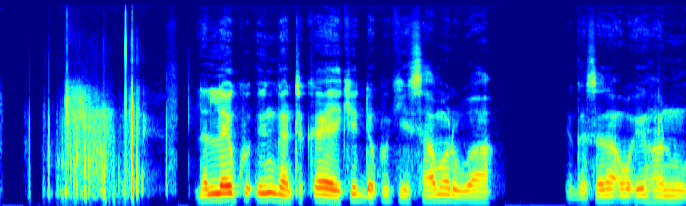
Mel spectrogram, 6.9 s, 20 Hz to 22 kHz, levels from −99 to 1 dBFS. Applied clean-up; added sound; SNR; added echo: none; none; none; none.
